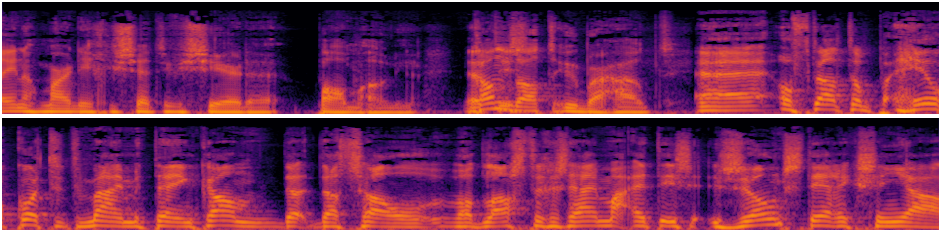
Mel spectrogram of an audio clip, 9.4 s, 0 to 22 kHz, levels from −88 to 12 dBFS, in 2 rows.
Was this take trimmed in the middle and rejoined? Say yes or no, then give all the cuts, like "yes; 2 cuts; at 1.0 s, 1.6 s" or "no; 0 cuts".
yes; 2 cuts; at 3.4 s, 6.2 s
